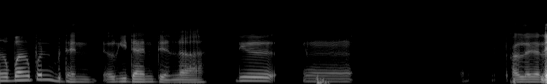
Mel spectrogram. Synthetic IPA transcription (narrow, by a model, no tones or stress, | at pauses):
əbaŋpunbədanridandənlah | diə | kalod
